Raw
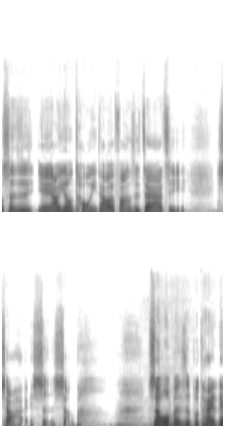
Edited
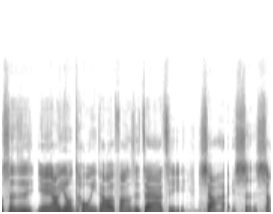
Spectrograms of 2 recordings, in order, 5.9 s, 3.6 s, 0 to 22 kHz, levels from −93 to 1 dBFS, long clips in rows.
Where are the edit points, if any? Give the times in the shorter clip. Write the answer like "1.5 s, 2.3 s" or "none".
2.5 s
